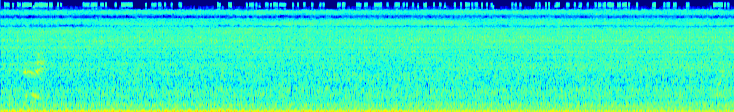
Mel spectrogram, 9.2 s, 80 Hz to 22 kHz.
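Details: 1973 Mustang 302 V8, 2150 two-barrel carburetor with automatic choke, cold start at half throttle: steady, even running at raised speed with no misses, knocks or stumbles while choke slowly opens; normal cold fast idle.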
